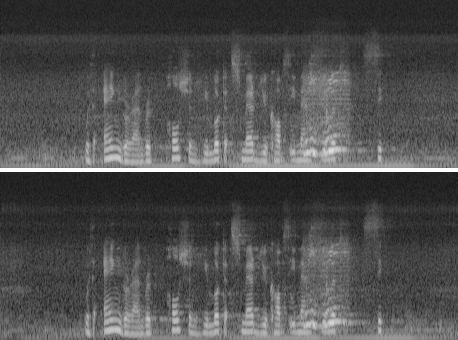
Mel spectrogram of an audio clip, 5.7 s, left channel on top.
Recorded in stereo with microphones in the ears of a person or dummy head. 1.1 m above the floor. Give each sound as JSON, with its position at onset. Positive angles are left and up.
{"t": 1.1, "sound": "a man speaking", "side_deg": 0, "distance_m": 0.5}
{"t": 3.8, "sound": "a child speaking", "side_deg": 15, "distance_m": 0.5}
